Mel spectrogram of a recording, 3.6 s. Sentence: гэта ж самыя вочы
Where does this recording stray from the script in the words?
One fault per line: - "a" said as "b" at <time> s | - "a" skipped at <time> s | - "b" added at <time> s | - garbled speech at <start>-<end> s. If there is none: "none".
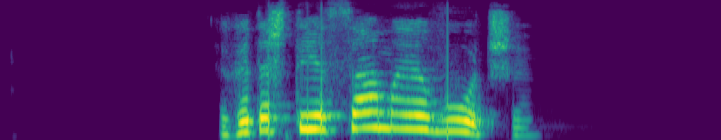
- "тыя" added at 1.5 s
